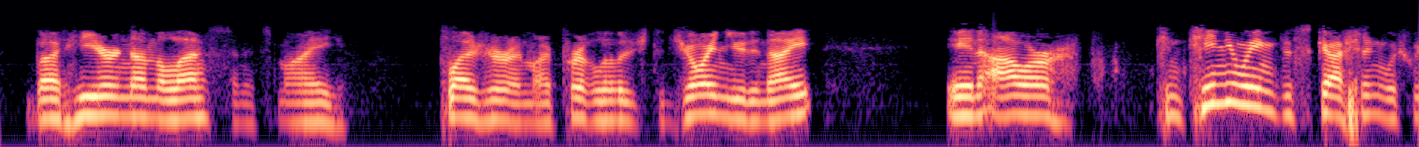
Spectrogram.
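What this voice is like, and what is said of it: Hoarse voice. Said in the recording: “a little bit hoarse, a little bit worse for the wear”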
